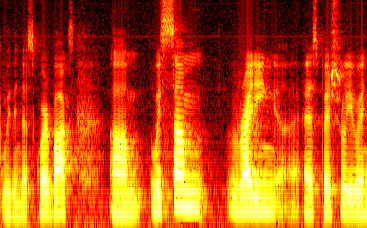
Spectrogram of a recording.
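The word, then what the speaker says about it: בוא: The last letter is silent, that's the aleph. And in the middle we have a vowel O. So the sound, the pronunciation of this would be bo.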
